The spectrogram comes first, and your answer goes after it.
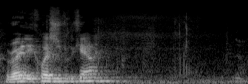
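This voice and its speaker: Polite board chairman, brisk, echoey room. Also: medium pitch, steady tone, a little mellow. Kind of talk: chairing a public meeting.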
